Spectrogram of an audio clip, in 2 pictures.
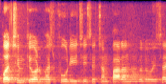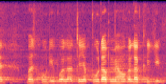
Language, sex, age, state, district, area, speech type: Maithili, male, 18-30, Bihar, Sitamarhi, urban, spontaneous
